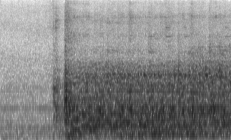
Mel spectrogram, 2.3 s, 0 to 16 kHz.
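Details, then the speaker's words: John Deere 544B wheel loader on its first start in 23 years, with new batteries and ether: half a second of quiet, then a sharp catch and a steady, rough diesel clatter right away; the engine fires and keeps running. "dude that's incredible literally 23 years maybe i had a fuel leak not a hydraulic leak that is awesome"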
